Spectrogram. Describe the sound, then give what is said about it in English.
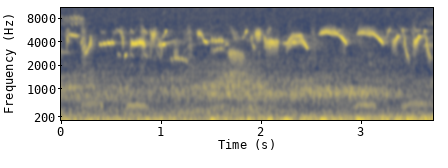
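A stonechat calls from the top of a hawthorn, with a skylark overhead, amid a busy stream of high, twittering bird notes, rapid chirps and short whistled phrases running continuously over a low, steady rumble of traffic carried on the breeze. “You can probably hear that stone chat just uh,”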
